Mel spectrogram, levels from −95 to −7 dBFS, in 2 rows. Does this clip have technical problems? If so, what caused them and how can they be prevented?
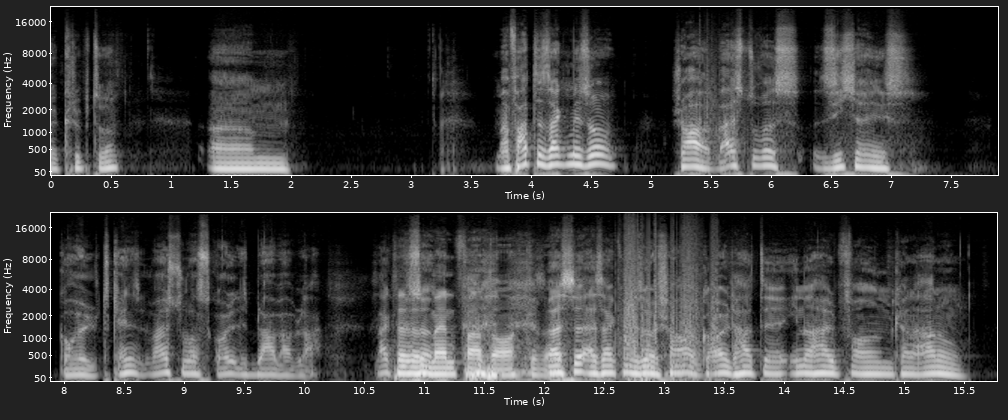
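Yes. Loose connector crackle hits the speech at 5.40–5.81 s and 12.60–13.45 s. A worn or dirty contact makes and breaks, chopping the signal into irregular scratchy bursts rather than the evenly spaced ticks of buffer dropouts. Cleaning, replacing and securing the connector prevents it.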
